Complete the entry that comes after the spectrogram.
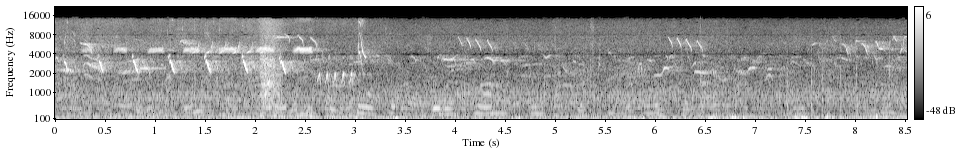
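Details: Nightingale (Luscinia megarhynchos) in song at Paxton Pits, Cambridgeshire, late April 2016, with bursts of quick clipped notes repeated in short runs, a brief buzzy chord, and pauses between phrases against a steady low hum.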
